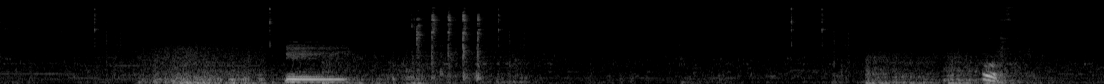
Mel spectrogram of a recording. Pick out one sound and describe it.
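Short game interface clicks and chimes sound as items are selected.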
